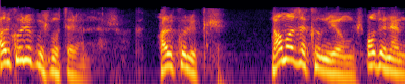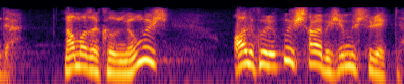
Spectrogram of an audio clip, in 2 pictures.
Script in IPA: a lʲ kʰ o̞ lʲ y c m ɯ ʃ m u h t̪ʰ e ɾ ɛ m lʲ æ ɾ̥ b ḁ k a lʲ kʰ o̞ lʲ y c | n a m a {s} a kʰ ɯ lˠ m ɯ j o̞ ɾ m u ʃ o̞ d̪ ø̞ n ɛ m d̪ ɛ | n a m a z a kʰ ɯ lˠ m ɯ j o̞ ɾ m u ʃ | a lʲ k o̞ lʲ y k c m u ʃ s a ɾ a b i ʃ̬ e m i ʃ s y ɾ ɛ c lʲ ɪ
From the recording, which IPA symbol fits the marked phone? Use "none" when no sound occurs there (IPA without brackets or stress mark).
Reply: z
